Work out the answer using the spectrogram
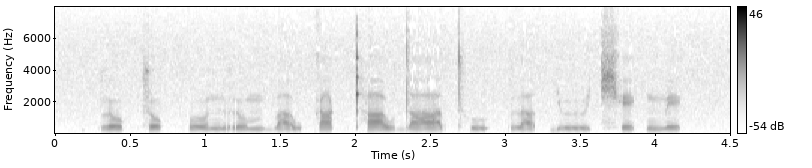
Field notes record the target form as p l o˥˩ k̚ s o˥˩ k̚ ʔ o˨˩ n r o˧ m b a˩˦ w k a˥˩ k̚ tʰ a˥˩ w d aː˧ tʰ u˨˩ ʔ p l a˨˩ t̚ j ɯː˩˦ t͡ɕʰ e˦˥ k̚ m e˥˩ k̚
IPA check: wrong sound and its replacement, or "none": none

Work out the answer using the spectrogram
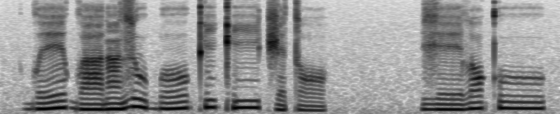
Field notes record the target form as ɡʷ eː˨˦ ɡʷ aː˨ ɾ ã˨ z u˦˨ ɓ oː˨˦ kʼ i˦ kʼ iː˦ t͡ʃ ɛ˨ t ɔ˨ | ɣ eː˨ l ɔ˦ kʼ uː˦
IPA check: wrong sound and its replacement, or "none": none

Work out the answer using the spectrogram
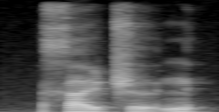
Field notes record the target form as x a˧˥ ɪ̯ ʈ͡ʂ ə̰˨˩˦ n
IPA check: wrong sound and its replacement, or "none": none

